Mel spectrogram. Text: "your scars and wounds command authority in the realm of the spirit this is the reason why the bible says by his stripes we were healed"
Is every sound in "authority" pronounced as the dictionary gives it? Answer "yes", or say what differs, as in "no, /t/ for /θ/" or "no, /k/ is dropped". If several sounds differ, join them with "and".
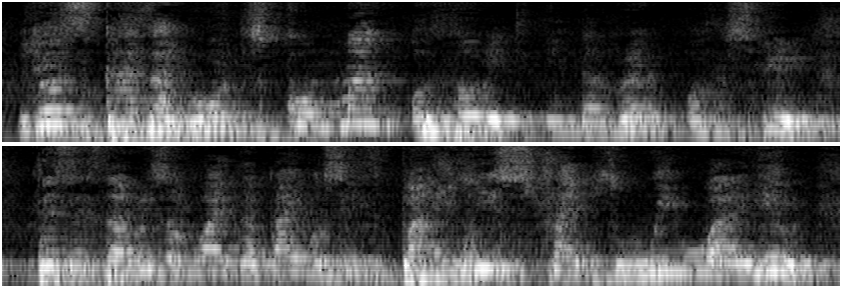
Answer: yes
